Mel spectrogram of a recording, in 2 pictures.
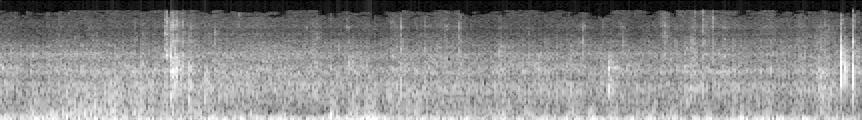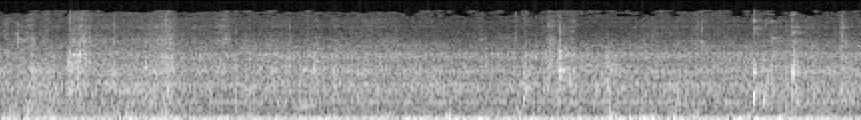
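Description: Concrete rubble and blocks of TNT handled and set in place: a few sharp knocks and clicks, over a steady low rumble.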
